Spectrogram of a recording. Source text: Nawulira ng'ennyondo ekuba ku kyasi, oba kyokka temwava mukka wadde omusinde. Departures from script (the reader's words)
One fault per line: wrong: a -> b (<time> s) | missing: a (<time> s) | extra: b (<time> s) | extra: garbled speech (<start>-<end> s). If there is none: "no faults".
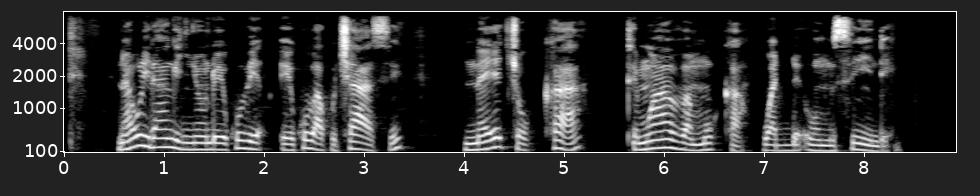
wrong: oba -> naye (4.1 s)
